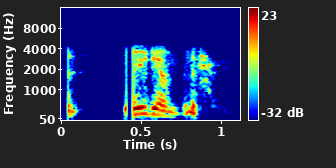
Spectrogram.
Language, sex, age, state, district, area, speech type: Kannada, male, 30-45, Karnataka, Dakshina Kannada, rural, conversation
